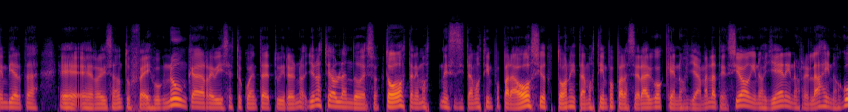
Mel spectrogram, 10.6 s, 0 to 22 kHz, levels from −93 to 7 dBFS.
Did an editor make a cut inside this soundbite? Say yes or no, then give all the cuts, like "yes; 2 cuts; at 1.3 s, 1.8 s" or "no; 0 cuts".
yes; 2 cuts; at 4.8 s, 6.8 s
